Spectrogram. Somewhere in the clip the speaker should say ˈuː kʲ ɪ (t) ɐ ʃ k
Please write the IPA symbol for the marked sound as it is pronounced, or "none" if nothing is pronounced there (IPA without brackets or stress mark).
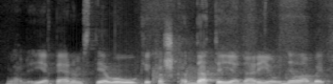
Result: k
